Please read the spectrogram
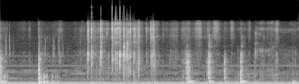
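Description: A deck of tarot cards being riffle-shuffled: a quick rattling run of flicking cards about a second in, then several separate taps as the deck is squared and cut.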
